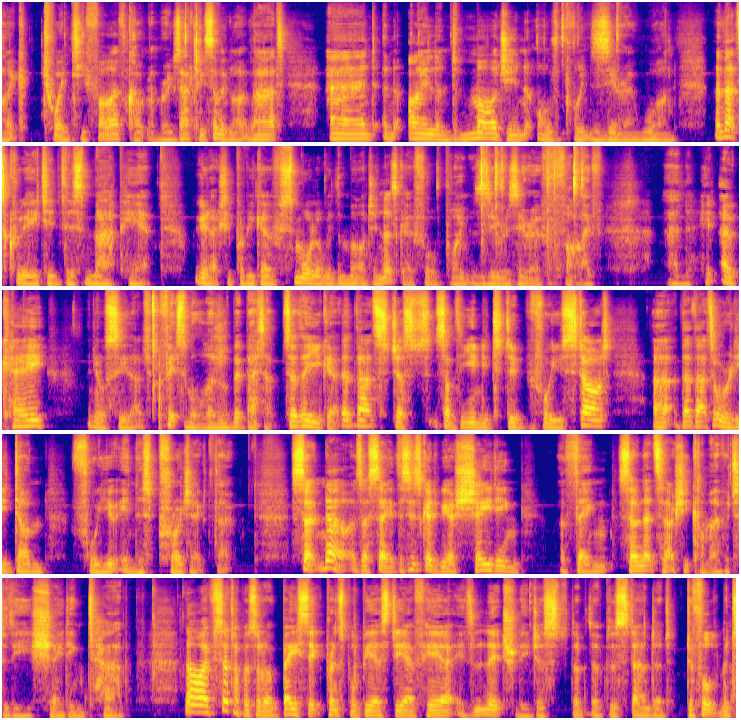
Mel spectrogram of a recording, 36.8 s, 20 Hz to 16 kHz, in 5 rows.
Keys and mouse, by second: 0.9-15.0 drag, 12.2 KP_0, 31.7 middle click, 33.9 middle click.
